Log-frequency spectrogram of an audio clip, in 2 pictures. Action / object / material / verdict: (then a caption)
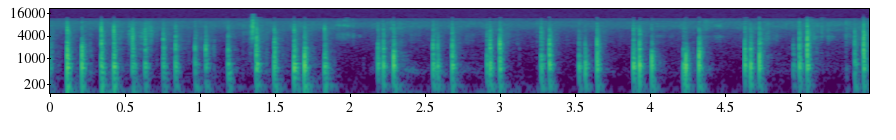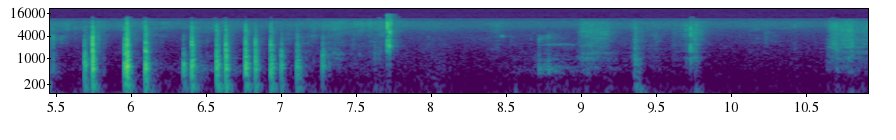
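tap / plastic car polish bottle / plastic / none. Fingertips in green nitrile gloves tap a black plastic car polish bottle with a colorful label, about 25 cm tall and apparently full, held in one hand. A quick, steady run of short, dull, hollow plastic taps with a mid-range knock fills the first seven seconds. A few faint soft scrapes follow in near silence.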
